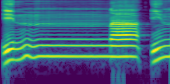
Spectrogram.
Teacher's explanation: musyaddadah ini kita baca gunnah ya didengungkan Inna Jadi dua harakat ya didengungkan jadi masuk suara hidung ya disebut gunah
